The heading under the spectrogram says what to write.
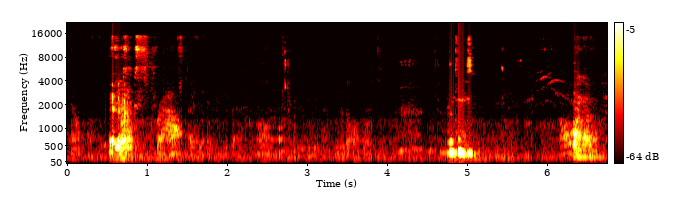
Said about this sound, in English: Loud kitties at the golf course.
